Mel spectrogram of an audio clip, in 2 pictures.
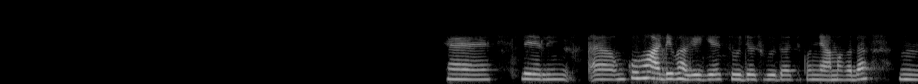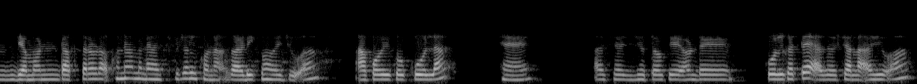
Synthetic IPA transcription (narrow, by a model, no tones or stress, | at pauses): hɛ̃ | lɛaliuŋkɔɦɔ̃aɖibʱaɡɛɡɛsud͡ʒɔsuɡud̪ɔt͡ʃkɔɲamakad̪ad͡ʒɛmɔnɖak̚t̪aɾɔɽaʔkʰɔnaʔmanɛɦɔspiʈalkʰɔna̰ʔɡaɽikɔɦɔ̃jd͡ʒuʔaː | kɔikɔkɔla | hɛ̃ | at͡ʃad͡ʒʱɔt̪ɔkɛɔɳɖɛ | kɔlkat̪ɛad̪ɔt͡ʃala̰ʔjɔʔa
